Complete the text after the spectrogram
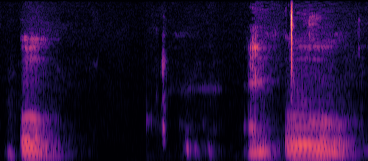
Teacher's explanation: Labial. These are pronounced by rounding the lips, therefore labial.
